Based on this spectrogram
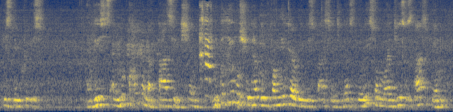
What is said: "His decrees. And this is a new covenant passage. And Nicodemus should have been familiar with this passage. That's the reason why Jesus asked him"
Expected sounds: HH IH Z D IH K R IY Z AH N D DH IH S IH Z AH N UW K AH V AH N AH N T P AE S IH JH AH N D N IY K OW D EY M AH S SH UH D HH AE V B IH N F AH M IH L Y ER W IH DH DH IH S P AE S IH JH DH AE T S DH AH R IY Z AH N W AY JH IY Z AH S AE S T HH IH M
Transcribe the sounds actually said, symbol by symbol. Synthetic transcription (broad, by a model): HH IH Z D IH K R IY S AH N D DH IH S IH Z AH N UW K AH AH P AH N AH P AE S IH JH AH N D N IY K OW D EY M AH SH UH D HH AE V B IH N F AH M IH L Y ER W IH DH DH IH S P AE S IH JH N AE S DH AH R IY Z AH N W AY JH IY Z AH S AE S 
